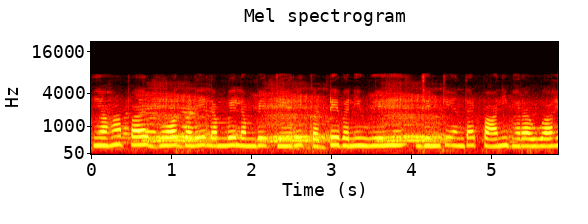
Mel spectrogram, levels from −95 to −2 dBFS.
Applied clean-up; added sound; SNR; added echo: none; Animal; 8 dB; none.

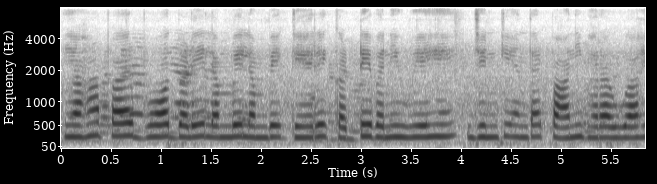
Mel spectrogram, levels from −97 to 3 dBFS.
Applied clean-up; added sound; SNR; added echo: none; none; none; none.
